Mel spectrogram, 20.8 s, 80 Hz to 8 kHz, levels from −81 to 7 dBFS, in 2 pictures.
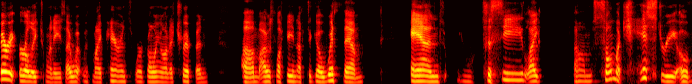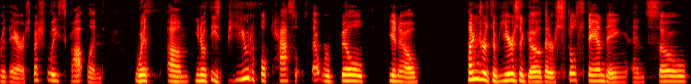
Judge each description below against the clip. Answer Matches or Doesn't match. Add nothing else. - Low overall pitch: Doesn't match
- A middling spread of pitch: Matches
